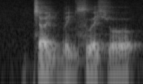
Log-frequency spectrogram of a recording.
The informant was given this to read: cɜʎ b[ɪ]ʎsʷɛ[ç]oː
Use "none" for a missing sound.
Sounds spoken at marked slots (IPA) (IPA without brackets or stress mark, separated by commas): ɛ, ç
